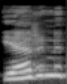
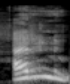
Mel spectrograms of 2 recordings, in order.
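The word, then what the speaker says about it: earn: पढ़ेंगे ना अर्ण पढ़ेंगे इसमें क्या है इसमें ई साइलेंट है ए का उच्चारण ही होगा इसमें अर्न अर्नेस्ट देखिए इसमें भी अर्नेस्ट में ए का उच्चारण हो रहा है ई का उच्चारण नहीं हो रहा है अर्नेस्ट ई हटा दीजिए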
